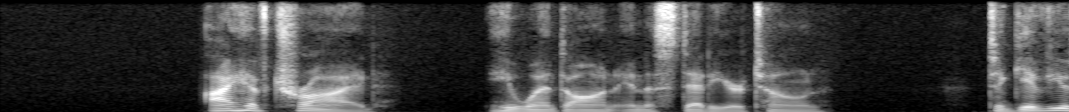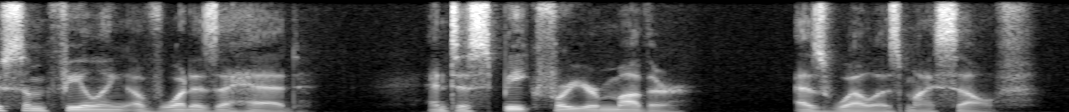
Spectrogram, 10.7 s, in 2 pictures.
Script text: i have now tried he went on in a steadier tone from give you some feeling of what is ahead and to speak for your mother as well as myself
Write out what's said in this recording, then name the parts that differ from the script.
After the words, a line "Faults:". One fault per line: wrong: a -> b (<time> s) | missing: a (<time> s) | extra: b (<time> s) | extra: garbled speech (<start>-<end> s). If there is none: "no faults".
i have tried he went on in a steadier tone to give you some feeling of what is ahead and to speak for your mother as well as myself
Faults:
missing: now (1.3 s)
wrong: from -> to (4.9 s)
